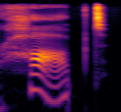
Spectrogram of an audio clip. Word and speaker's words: habt: Wir haben, ihr habt, pronounced with a hard p, and sie haben.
